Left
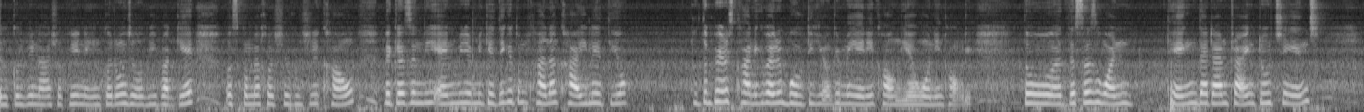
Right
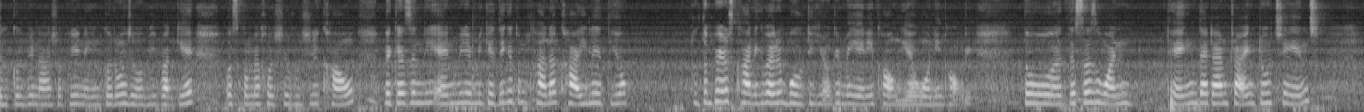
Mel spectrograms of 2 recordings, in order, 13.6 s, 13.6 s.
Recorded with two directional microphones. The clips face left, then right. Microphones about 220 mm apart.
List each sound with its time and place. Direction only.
0.1 s a woman's voice: 25° left (ahead or behind)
